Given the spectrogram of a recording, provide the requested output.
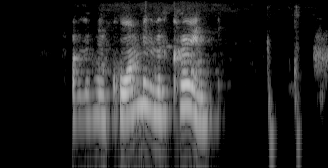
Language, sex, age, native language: Icelandic, female, 30-39, Icelandic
